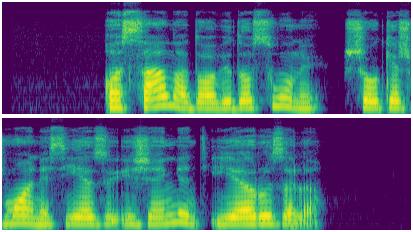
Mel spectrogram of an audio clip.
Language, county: Lithuanian, Kaunas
